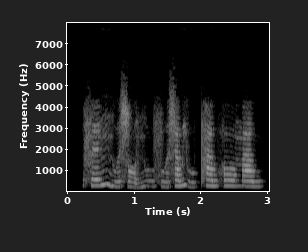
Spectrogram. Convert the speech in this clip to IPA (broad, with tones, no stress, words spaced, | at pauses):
fɛː˧˥ŋɲu˩˧ə̯ sɔː˧˩ɲuː˧ fu˩˧ə̯sa˧˥wjuː˩˧ pʰa˧whɔː˧ma˧w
